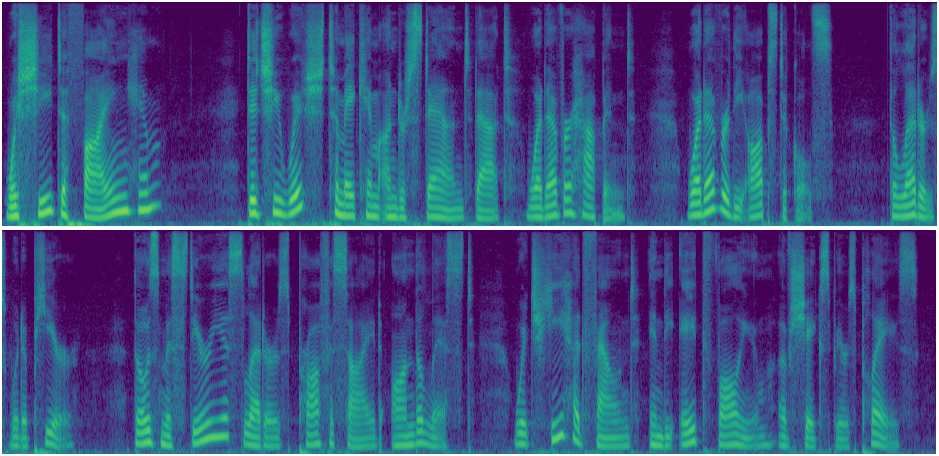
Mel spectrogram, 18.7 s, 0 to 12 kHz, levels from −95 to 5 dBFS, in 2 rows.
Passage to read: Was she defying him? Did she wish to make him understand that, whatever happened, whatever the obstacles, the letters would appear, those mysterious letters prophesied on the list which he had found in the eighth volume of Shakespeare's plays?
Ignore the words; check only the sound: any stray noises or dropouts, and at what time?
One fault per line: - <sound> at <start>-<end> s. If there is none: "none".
none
